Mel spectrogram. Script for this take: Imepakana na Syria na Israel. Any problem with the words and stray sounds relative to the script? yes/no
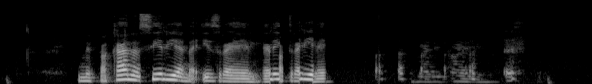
yes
